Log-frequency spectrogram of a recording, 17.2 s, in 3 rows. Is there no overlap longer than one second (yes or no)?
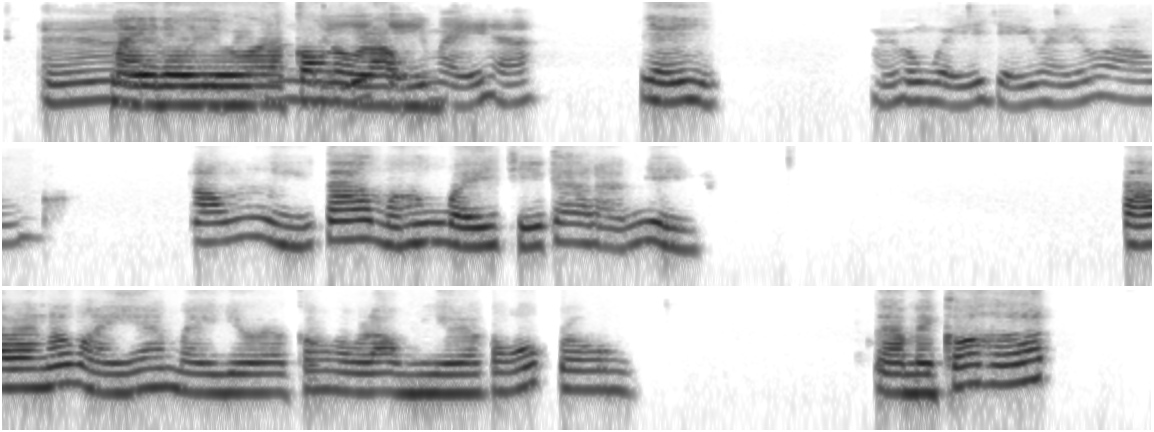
no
